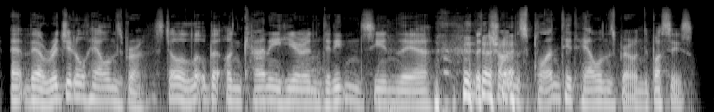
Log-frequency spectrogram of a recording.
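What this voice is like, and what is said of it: Scottish accent. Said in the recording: “accent isn't from around here ... Originally from the west coast of Scotland.”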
